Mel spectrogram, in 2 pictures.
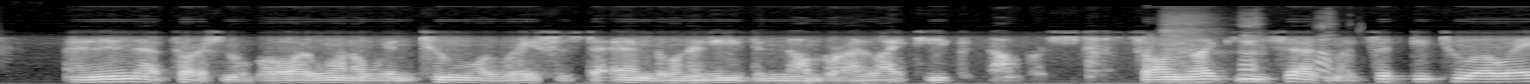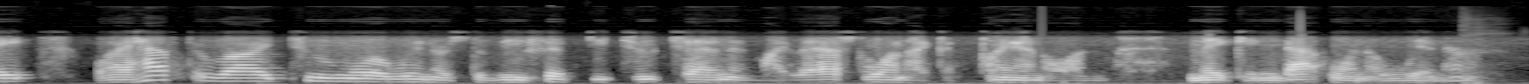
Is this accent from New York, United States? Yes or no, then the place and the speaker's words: no; Marlton, New Jersey, United States; also born or lived in Mount Holly; Well, I was born in Mount Holly, and I lived on a farm that my uncle owned in Marlton, New Jersey.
